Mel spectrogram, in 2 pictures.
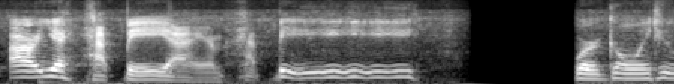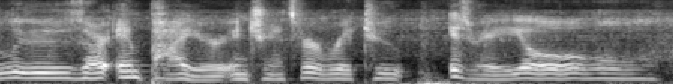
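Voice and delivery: slow, drawn-out mock happiness; sarcastic singsong. Streamer pretending to be happy about the war, sarcastic. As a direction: stretch the words into a sarcastic little chant. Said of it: "sarcastic there".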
